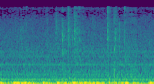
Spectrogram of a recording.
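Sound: computer keyboard typing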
